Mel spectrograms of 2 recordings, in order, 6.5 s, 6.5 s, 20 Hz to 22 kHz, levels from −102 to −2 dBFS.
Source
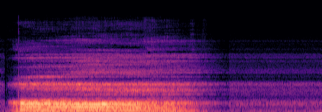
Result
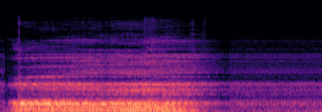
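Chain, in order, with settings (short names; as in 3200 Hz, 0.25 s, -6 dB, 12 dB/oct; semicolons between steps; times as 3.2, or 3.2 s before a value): compressor 10:1, threshold -22 dBFS, peak gain reduction 10 dB; doubler 16 ms -2.5 dB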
